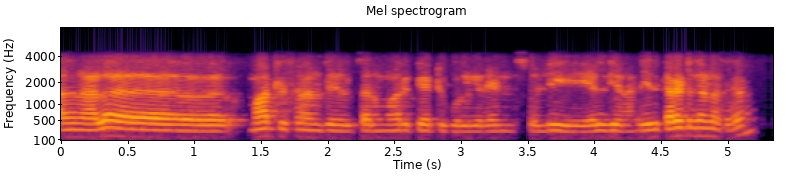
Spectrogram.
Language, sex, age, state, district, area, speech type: Tamil, male, 45-60, Tamil Nadu, Salem, rural, conversation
